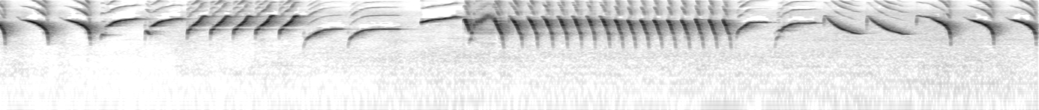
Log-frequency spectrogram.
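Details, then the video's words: Singing male canary delivering loud downward-sweeping whistles, a short fast trill, then a long rapid rattling roll followed by more bright falling notes. "Canary Sounds Male | The Best Canary Singing"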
